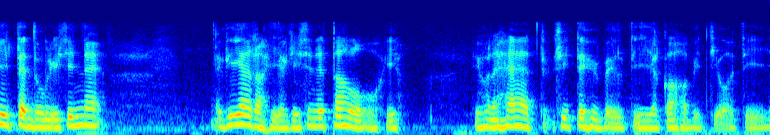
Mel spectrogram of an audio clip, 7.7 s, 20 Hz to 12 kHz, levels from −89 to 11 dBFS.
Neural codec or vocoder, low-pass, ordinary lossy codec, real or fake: none; 7.2 kHz; none; real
